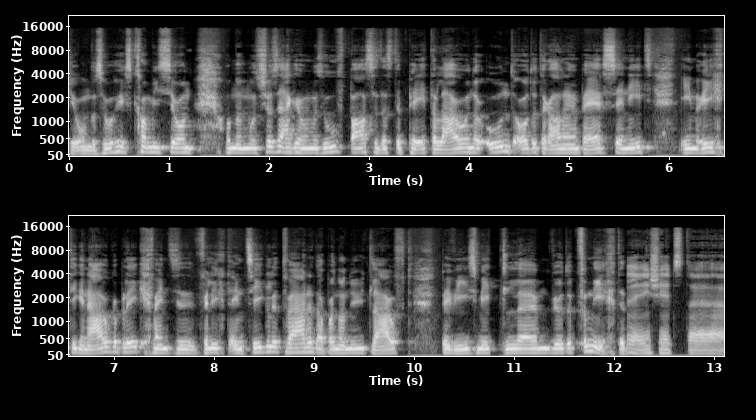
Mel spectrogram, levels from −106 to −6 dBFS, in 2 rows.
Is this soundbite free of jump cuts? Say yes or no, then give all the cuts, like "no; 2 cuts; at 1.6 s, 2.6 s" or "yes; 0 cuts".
no; 1 cut; at 12.1 s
